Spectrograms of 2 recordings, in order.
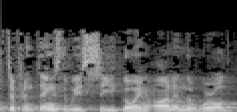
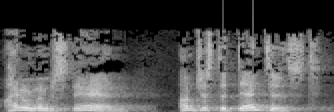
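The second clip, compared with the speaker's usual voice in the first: bewildered Alan Arkin; 8 semitones higher, 4 dB louder than usual. Retold or imitated. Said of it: "And Alan Arkin says".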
